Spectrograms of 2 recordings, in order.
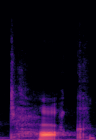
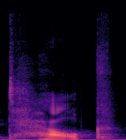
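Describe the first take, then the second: First: "talk" with an open ah and silent L; correct "talk". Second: "talc" with a flat a as in cat; wrong "talc" reading. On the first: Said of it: "we say talk". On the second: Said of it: "We don't say talc". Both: Shown as a demonstration.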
